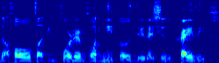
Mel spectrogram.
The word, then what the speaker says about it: Hornitos: You don't pronounce the H.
